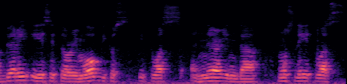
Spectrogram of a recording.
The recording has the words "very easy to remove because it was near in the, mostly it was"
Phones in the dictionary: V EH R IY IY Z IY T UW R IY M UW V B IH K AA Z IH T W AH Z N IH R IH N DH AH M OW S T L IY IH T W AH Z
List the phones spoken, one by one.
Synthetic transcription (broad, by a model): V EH R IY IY S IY T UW R IY M UW V B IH K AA S IH T W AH S N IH R IH N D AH M OW S T L IY IH T W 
